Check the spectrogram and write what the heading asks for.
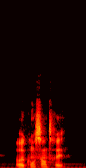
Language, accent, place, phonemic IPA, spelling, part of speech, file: French, France, Lyon, /ʁə.kɔ̃.sɑ̃.tʁe/, reconcentrer, verb, LL-Q150 (fra)-reconcentrer.wav
- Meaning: to reconcentrate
